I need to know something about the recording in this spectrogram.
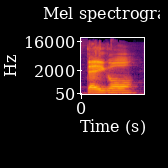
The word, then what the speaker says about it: Daigle: Daigle rhymes with bagel.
